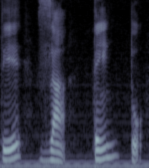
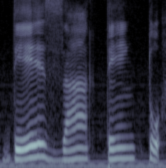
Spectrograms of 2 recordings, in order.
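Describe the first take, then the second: The two takes are said the same way.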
